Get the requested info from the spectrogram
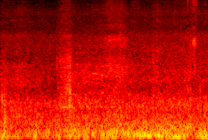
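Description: Wind buffeting the microphone: a low, unsteady rumble.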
